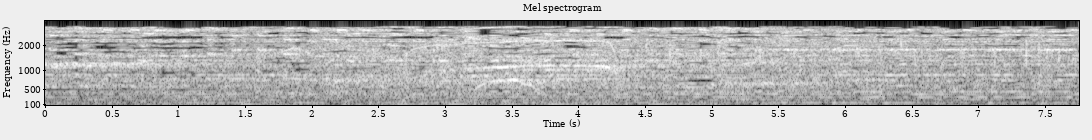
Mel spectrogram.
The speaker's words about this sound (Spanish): Démosle los aplausos y el himno a la alegría a Terry Lynn Carr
